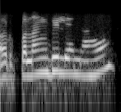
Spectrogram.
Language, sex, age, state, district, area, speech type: Hindi, female, 18-30, Bihar, Madhepura, rural, conversation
